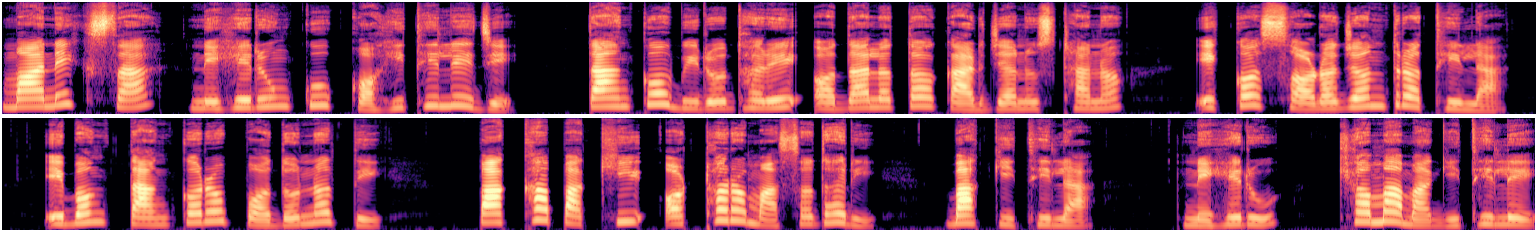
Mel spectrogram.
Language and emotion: Odia, neutral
